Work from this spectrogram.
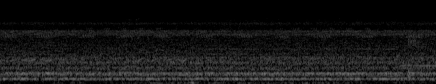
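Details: Honey bee colonies weakened by hornets and failed mating are combined; the swarm gives a constant low drone with clear harmonic layers and a brief soft knock near the end.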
